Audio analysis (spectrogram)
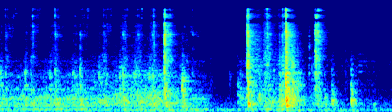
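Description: Sewing machine stitching a seam on a washable fabric basket, running in short bursts with rapid needle chatter, brief pauses and stops between runs.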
